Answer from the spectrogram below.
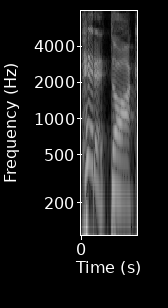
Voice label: scout activate charge, fem scout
